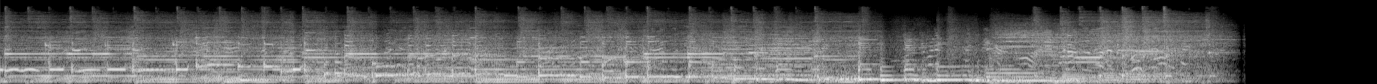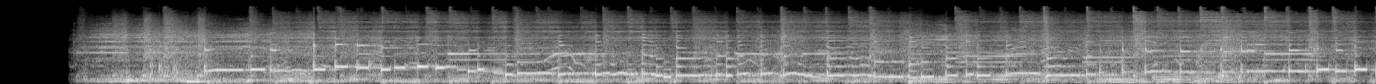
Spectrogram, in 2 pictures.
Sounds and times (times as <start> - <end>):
Electric guitar: 0.0 - 12.4, 14.5 - 27.5
Speech: 9.1 - 12.2.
